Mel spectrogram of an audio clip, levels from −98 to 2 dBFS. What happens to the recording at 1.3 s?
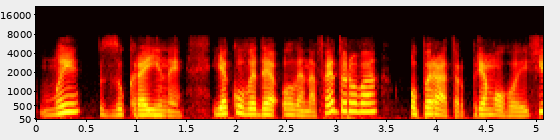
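From 1.18 to 1.32 s, AMR bit errors corrupt the less protected bits, around one in twenty, misplacing excitation pulses, so the speech turns hoarse, scratchy and gargly.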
